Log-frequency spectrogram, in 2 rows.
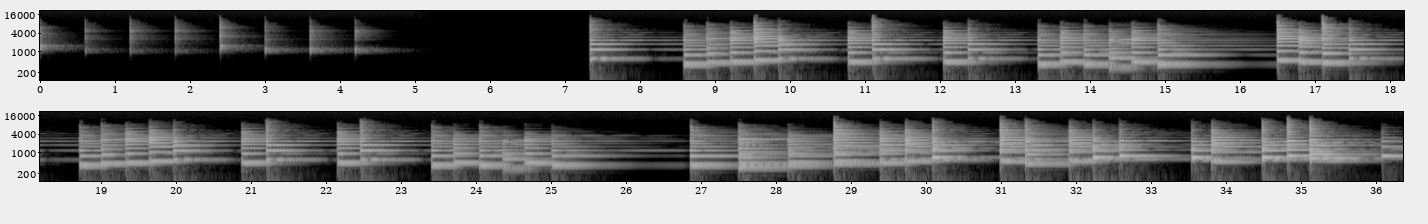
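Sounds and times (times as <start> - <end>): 
piano duet: 7.4 - 36.3.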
